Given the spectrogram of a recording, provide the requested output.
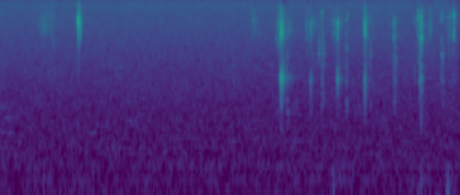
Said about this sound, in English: And you're not allowed to clap because that's too aggressive, so you have to do everything with hushed snips.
